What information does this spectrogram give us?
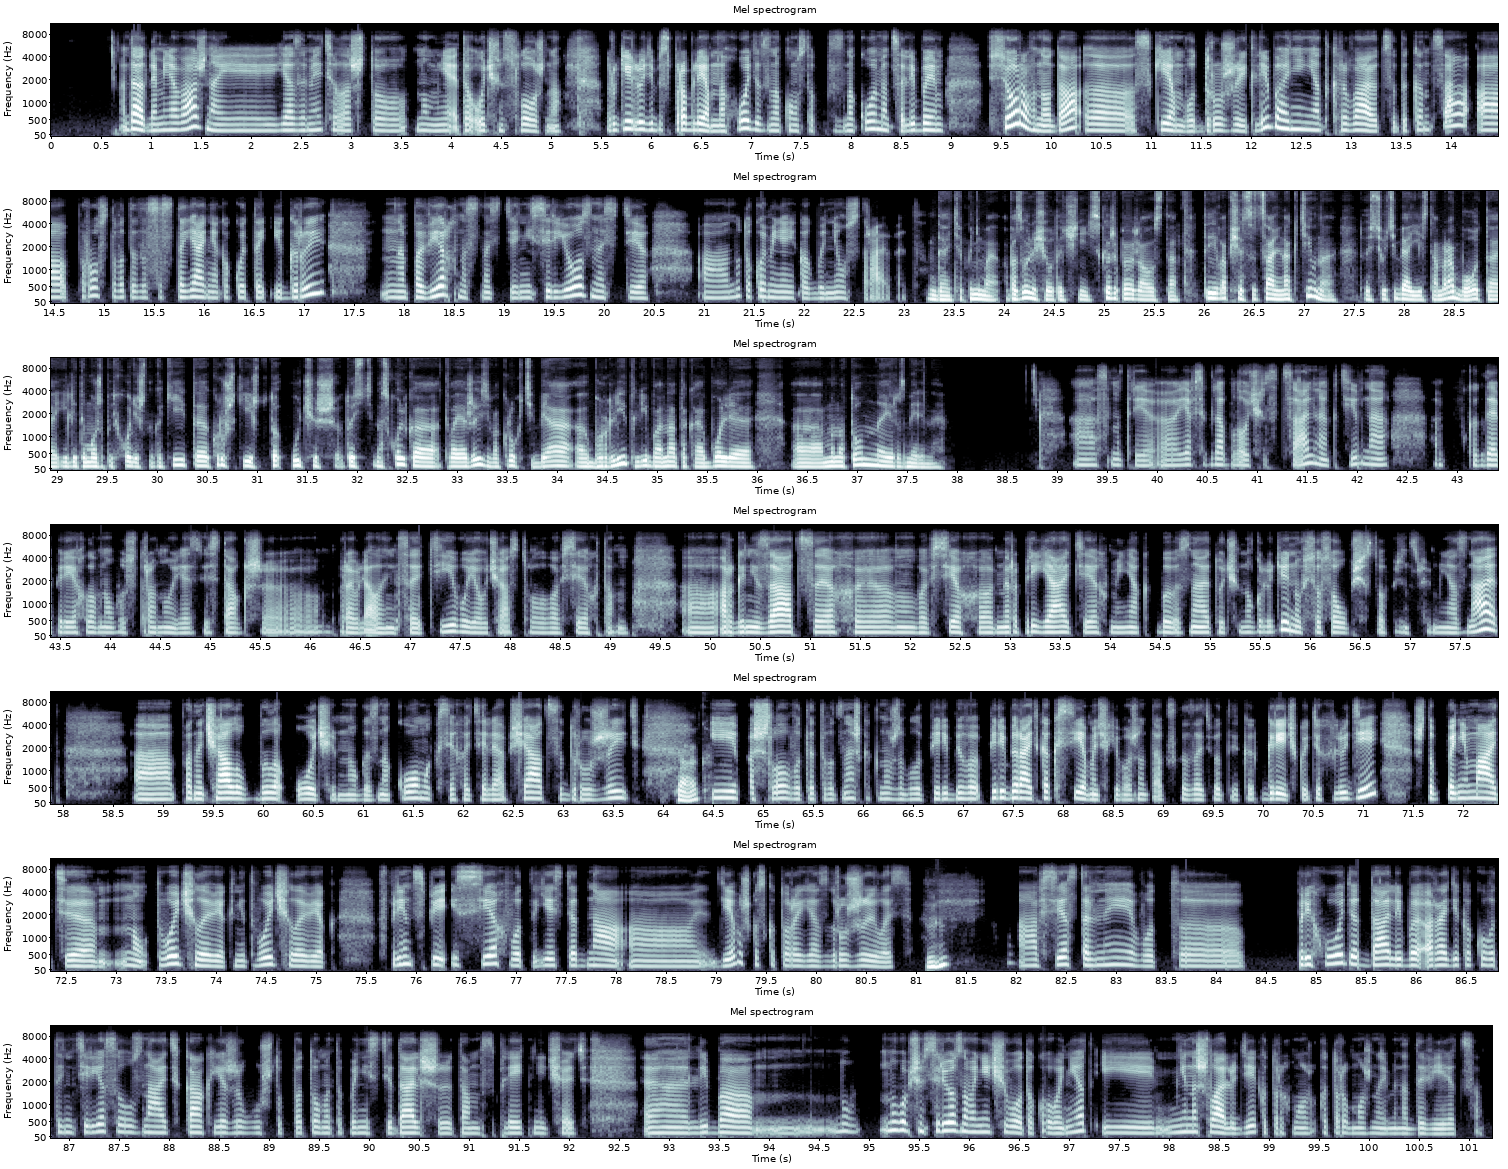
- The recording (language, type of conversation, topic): Russian, advice, Как мне найти новых друзей во взрослом возрасте?
- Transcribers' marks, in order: tapping; other background noise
